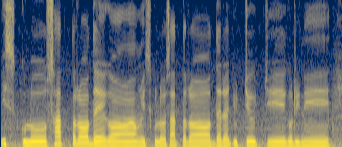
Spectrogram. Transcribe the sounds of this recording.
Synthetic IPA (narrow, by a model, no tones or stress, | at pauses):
is | kulosat̪ɾɔd̪ɛɡɔŋiskulosat̪ɾɔd̪ɛɾad͡ʒut͡ʃt͡ʃeutt͡ʃeɡɔɾine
